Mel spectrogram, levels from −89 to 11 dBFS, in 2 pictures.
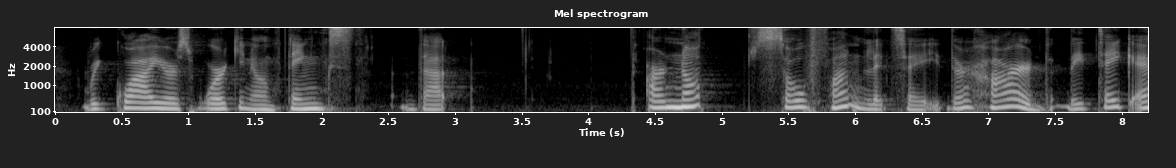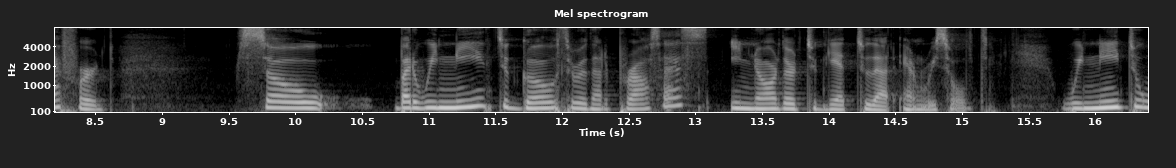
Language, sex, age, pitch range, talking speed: English, female, 20-39, 175-225 Hz, 130 wpm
